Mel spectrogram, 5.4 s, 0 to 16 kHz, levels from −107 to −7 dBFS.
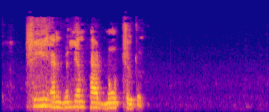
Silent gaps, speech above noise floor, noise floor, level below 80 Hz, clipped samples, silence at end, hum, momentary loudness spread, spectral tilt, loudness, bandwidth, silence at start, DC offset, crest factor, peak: none; 54 dB; -75 dBFS; -60 dBFS; under 0.1%; 2.55 s; none; 11 LU; -5 dB/octave; -21 LUFS; 9.4 kHz; 0.55 s; under 0.1%; 20 dB; -4 dBFS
